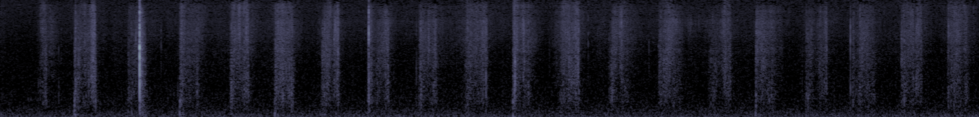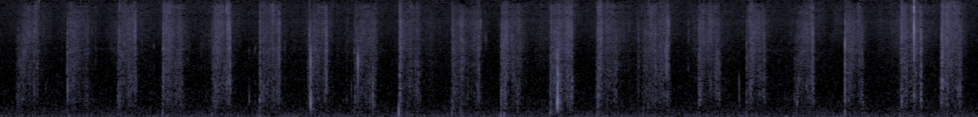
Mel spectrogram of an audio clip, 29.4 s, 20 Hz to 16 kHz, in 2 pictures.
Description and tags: carpet 05a summershoes walk
Walking on carpet: summer shoes. Recorded with a ZOOM H2 in a basement of a house, normalized with Audacity.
